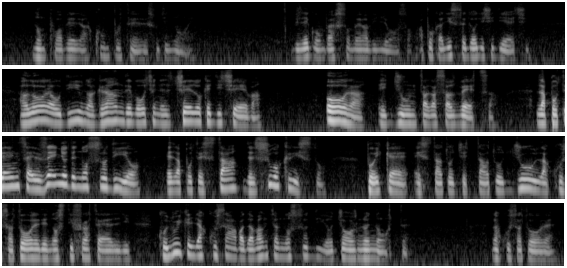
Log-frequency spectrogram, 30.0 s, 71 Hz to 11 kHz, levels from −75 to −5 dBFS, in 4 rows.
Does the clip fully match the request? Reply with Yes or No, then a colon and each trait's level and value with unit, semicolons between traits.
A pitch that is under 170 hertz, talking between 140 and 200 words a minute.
No: medium, 140 Hz; average, 130 wpm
